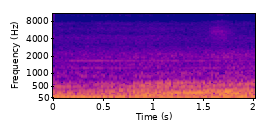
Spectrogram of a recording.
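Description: A motor vehicle's engine running steadily close by in the street, a low hum whose pitch rises slightly near the end.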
